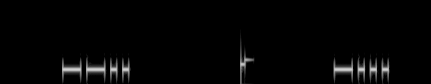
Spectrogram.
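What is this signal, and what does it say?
Morse code, heard as a keyed tone, about 20 wpm, 700 Hz. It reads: Z B
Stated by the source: Single letter and number Morse drill at 20 wpm, from N4LCD.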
